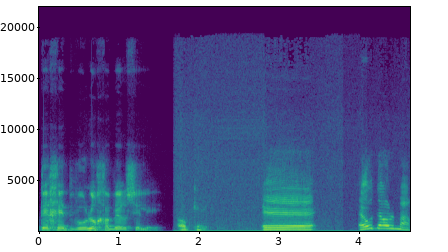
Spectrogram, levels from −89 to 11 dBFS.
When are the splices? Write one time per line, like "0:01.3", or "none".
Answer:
0:01.7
